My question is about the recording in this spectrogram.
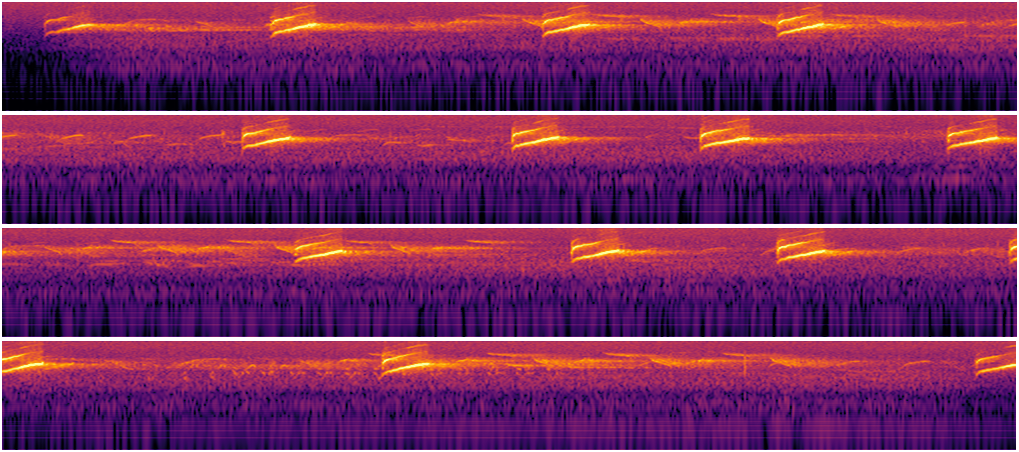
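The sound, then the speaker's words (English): A chiffchaff sings its repetitive two-note song, a steady series of about fourteen bright, clipped chirps at an even pace, clear over a faint low rumble. “The chiffchaff is almost monosyllabic and distinctly cheerful and forceful.”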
